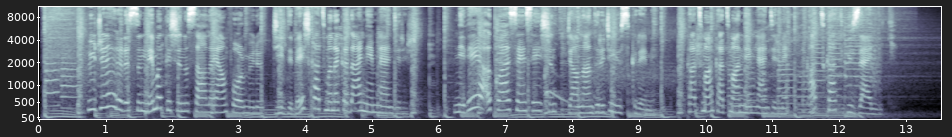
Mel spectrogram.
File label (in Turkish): reklam; nivea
